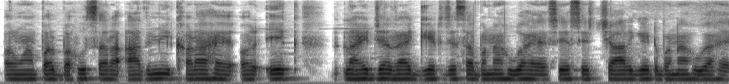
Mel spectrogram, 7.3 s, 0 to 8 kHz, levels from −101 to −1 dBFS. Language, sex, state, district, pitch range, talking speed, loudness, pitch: Hindi, male, Jharkhand, Deoghar, 120-125 Hz, 205 wpm, -16 LUFS, 125 Hz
